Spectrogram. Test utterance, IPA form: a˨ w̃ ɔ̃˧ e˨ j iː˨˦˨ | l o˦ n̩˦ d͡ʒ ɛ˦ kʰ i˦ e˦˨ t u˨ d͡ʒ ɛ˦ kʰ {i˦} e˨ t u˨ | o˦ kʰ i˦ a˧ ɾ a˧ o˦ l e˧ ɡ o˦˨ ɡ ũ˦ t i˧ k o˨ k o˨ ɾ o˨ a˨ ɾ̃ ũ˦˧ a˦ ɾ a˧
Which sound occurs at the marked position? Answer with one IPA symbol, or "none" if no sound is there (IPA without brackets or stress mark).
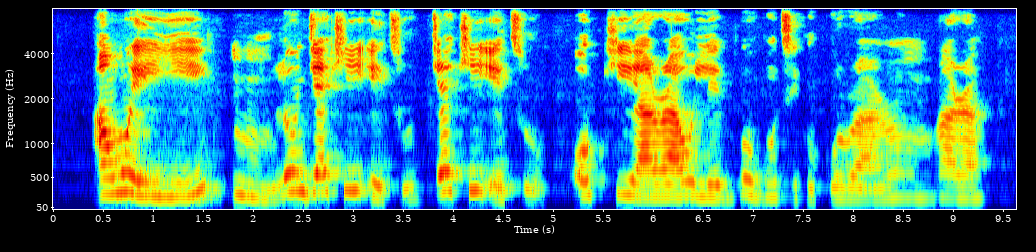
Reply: i˦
